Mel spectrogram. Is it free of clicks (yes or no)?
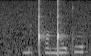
no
